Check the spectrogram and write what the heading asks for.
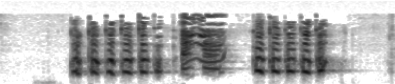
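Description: Chickens clucking in two quick rhythmic bursts of about five or six clucks each, separated by a single longer, harsher squawk. No one is talking.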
